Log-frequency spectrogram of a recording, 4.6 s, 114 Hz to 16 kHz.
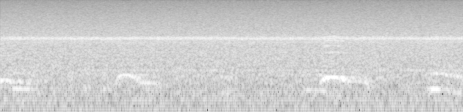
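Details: A male and a female Eurasian eagle-owl call in the early morning of 28 February 2014; several soft, low hoots and shorter lower notes are spaced across the stretch, under a continuous thin electronic tone and hiss.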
